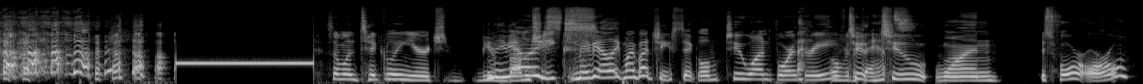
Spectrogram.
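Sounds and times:
speech: 0.0s - 1.6s, 3.3s - 11.4s
laughter: 0.0s - 1.8s
loud steady high-pitched censor bleep: 1.8s - 3.2s
person talking quickly: 4.8s - 6.3s, 8.0s - 9.2s.

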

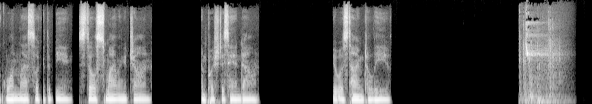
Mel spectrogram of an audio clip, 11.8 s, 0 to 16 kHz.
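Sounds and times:
speech: 0.1s - 3.1s, 4.0s - 5.2s, 6.6s - 7.9s
wooden door creaking open: 10.4s - 11.6s.

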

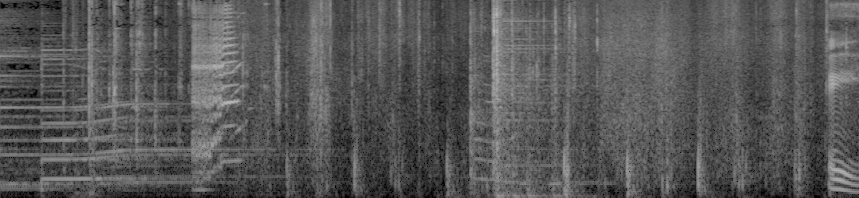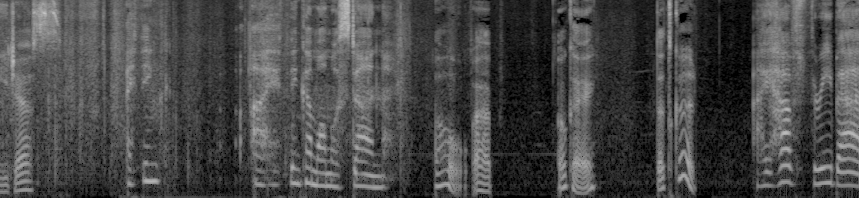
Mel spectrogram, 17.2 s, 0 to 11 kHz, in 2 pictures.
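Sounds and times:
man's footsteps clattering aboard a bus: 0.7s - 8.3s
bus door opening with a mechanical whine and thud: 4.7s - 6.2s
speech: 8.3s - 9.1s, 9.9s - 10.3s, 11.3s - 17.1s.

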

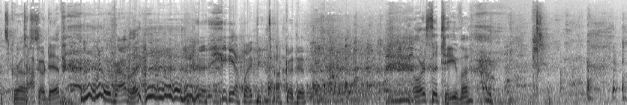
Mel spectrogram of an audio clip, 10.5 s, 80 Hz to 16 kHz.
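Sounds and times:
speech: 0.0s - 9.0s
laughter: 0.4s - 9.6s
short harsh coughs: 8.0s - 10.4s.

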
